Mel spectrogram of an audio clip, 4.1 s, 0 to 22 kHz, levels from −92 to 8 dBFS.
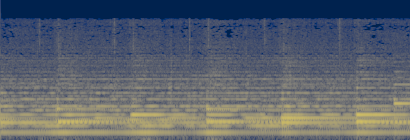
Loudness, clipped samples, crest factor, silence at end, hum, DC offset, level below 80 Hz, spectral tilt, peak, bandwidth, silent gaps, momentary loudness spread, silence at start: -18 LUFS; under 0.1%; 14 dB; 0 s; none; under 0.1%; -56 dBFS; -7 dB/octave; -2 dBFS; 13.5 kHz; none; 6 LU; 0 s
